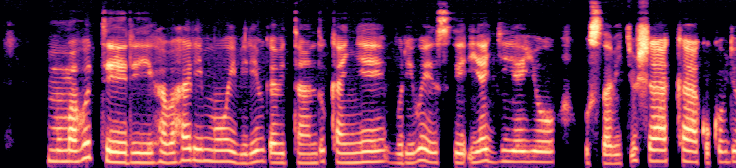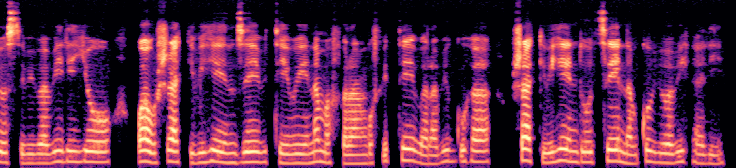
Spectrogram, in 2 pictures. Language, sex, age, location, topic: Kinyarwanda, female, 18-24, Nyagatare, finance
